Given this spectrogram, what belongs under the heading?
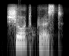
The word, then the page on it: shortcrust: Indian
